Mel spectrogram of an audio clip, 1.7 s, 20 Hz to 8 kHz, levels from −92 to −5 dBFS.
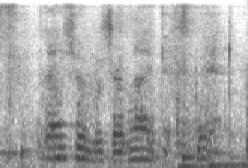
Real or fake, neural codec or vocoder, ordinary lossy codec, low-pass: fake; codec, 44.1 kHz, 3.4 kbps, Pupu-Codec; AAC, 48 kbps; 7.2 kHz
